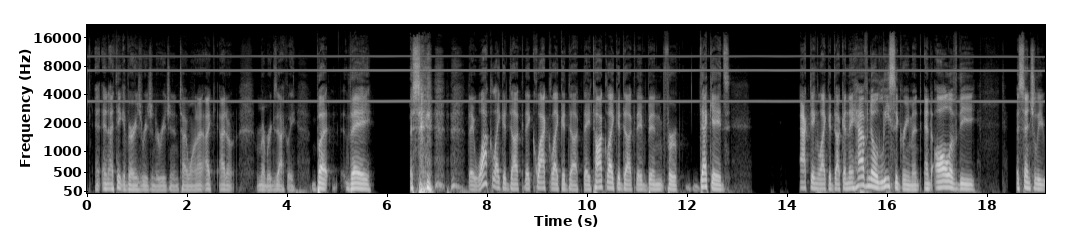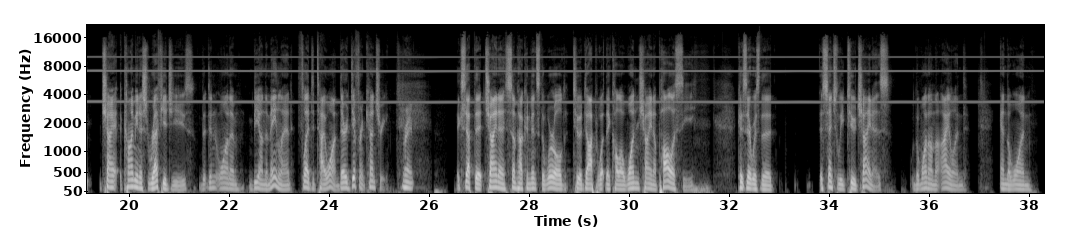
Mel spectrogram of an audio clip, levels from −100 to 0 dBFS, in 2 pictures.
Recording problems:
high-pitched whine; noticeable; throughout; 3.5 kHz, 15 dB below the speech

